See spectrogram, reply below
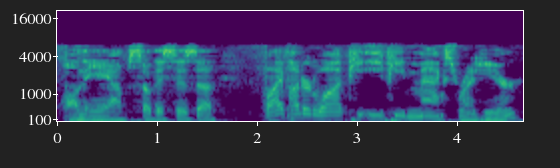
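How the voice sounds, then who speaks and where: A man with a lowish voice talks shop as a ham radio operator, running the contact casually. He sounds distant and muffled, with clear hiss over the signal. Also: very animated, a little slow. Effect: ham radio transmission. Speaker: amateur radio operator leading an on-air contact. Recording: dull hissy shortwave radio audio, distant.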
